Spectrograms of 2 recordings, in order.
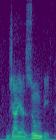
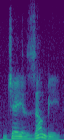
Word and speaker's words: Jayazumbi: It's kind of like a phonetic mixture of the English pronunciation of the letter J, and the rest of the name is kind of the way someone who normally speaks Spanish would say it. So I pronounce it as Jayazumbi, though everyone else who pronounces it as Jayazumbi are technically correct as well.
